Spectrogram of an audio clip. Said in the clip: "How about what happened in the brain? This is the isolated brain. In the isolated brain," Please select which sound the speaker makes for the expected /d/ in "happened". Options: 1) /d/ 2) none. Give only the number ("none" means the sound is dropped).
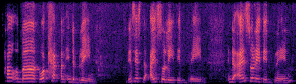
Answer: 2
